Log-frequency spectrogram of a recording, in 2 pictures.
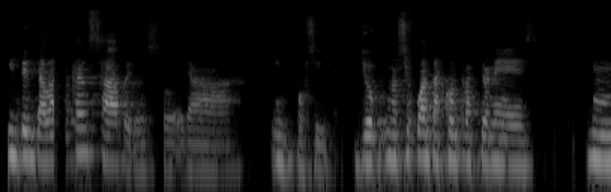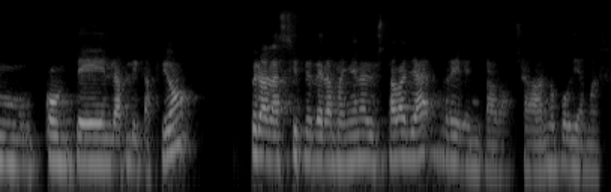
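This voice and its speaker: A woman's voice: on the low side, fairly quick. A young adult woman from Extremadura, a podcast guest who tells her story in a casual interview and acts out her own past words. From Extremadura, Spain.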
